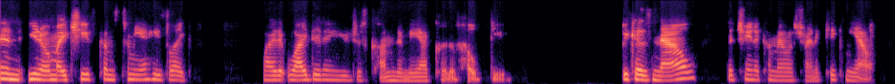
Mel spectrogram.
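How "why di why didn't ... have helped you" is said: ordinary talk, nothing marked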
